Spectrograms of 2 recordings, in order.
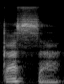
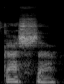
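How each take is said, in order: First: The s is a crisp, hissing s. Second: The s sounds close to sh. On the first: This is how it is said in the Philippines. "in Philippine Spanish, you'll pronounce this word casa as casa" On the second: This is how it is said in Spain. "but in Spain it's gasha"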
